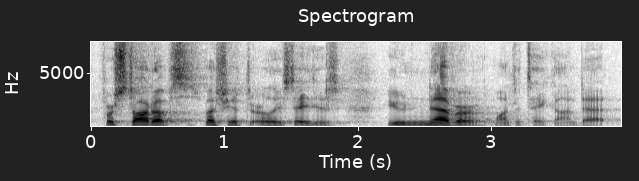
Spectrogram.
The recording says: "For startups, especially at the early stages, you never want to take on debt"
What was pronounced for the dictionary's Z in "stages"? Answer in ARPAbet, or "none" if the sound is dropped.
Z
